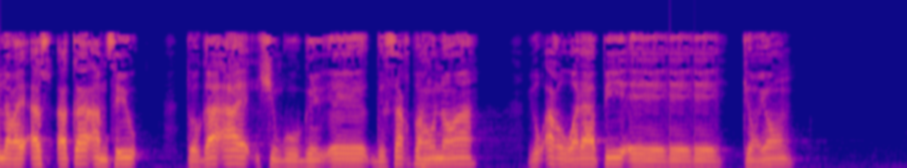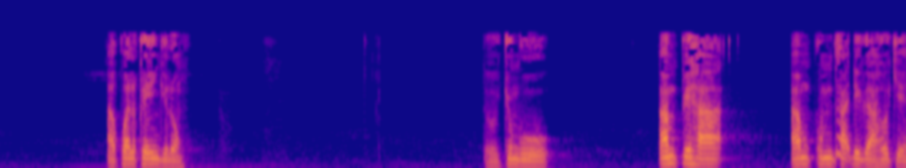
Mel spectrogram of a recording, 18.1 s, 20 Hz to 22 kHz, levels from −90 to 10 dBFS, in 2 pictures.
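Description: All the way through, the speech has plainly audible watery, swirly artefacts and nothing above 9.4 kHz, likely from MP3 compression at a low bitrate, roughly 34 kbps. From 6.69 to 7.19 s there's a CD stuck on one turn: the laser keeps jumping back, so a 248 ms slice plays twice with a brief mute at each jump, giving that quick, even skipping-disc stutter.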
